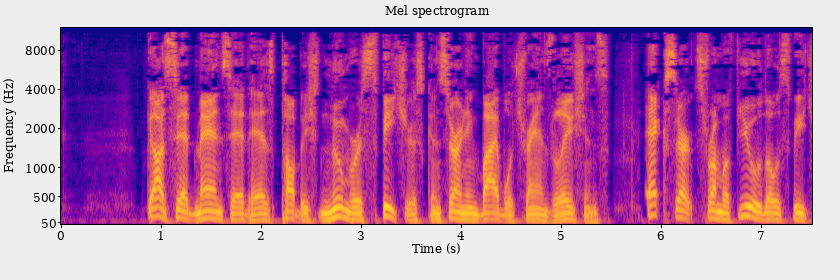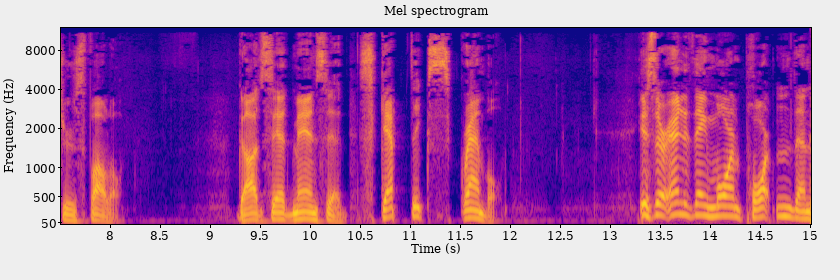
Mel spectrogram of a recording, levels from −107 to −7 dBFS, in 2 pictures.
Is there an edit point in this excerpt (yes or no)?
yes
